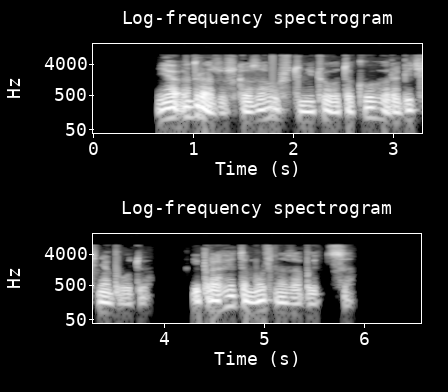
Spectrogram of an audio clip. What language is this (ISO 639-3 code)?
bel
